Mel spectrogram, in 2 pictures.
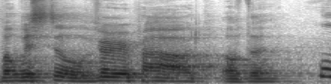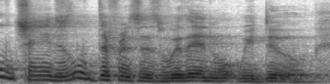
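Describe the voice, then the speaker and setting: Over noticeable background noise and audible room echo, a man with an American accent talks at a moderate pace with ordinary pitch variation. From Caribbean, then the Bronx, New York. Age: 50s. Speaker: painter. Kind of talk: artist talk to an audience. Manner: halting, stammering.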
